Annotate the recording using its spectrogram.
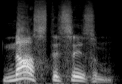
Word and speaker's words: Gnosticism: Gnosticism starts with a G that you don't pronounce. I don't know why.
